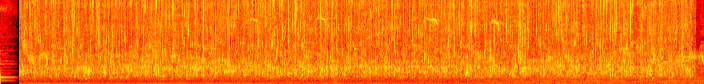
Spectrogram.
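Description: Water trickling and splashing steadily into a garden koi pond.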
